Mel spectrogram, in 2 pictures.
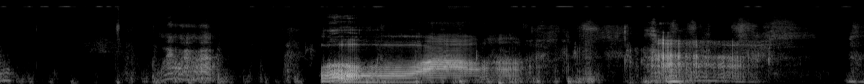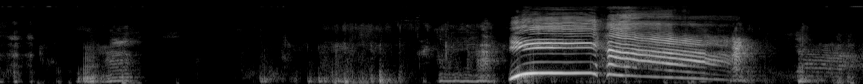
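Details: Pit bull playing with a Dogo Argentino indoors: bursts of rough, harmonic growling in the first half, then a loud rising whine or yelp near the end, with scattered human voices and room noise between.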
